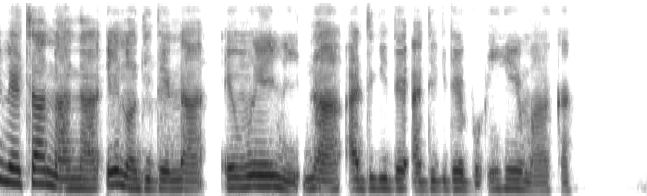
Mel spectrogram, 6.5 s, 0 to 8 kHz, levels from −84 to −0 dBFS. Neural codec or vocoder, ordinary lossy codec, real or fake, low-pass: codec, 44.1 kHz, 3.4 kbps, Pupu-Codec; none; fake; 7.2 kHz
